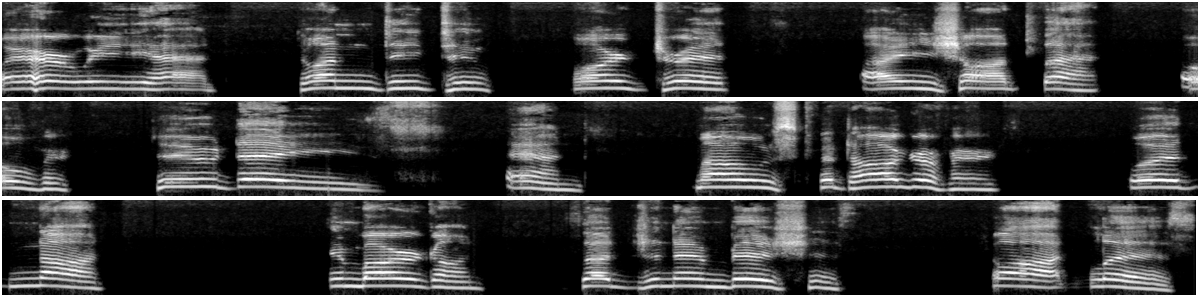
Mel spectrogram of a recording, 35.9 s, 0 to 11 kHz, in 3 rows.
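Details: Man diagnosed with Parkinson's disease at age 35, about nine years earlier, with what he calls the most aggressive form he knows; treated with a brain stimulator implant. Hypokinetic dysarthria (Parkinsonian speech).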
